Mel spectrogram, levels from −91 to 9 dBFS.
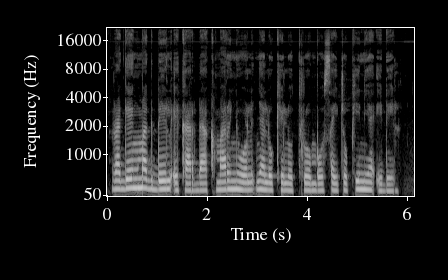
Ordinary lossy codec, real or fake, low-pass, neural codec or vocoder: none; real; none; none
